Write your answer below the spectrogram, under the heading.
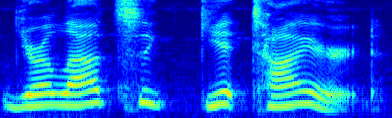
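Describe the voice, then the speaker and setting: A woman streamer giving casual gameplay commentary, gushing and halting, often repeating herself. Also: sits high, a little hiss or hum. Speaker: streamer reacting to a game.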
